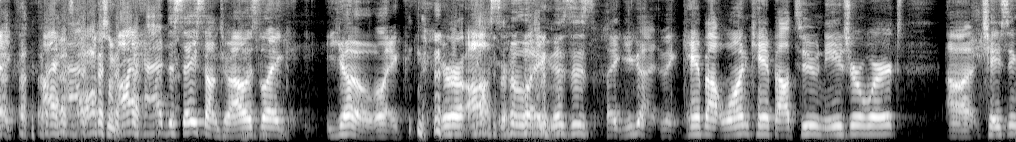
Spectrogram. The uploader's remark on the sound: TST On Tour 3: Beef's Bar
